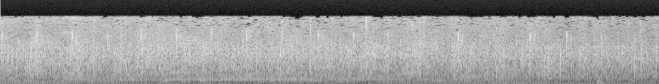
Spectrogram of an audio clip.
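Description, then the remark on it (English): A large church audience claps steadily and enthusiastically in praise of God, a dense, continuous wash of applause for several seconds with a faint low hum underneath. “I want you to give Him one more hand clap of praise if you love Him.”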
